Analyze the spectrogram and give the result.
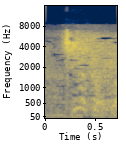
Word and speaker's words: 给水: 啊，车站挤水源，他挤不了。 – 啊，给水，这字读音就念挤，就给字。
